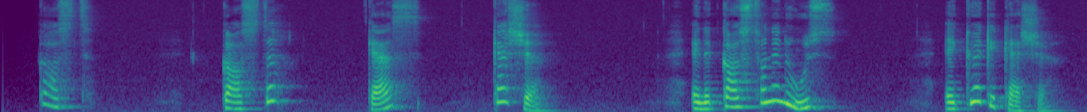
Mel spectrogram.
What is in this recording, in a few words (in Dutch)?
"kast", Limburgs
